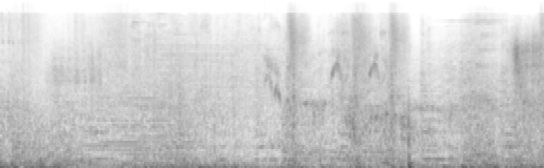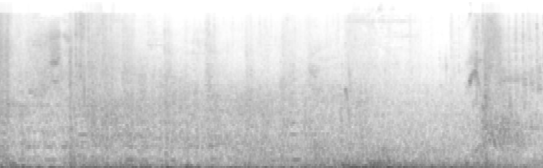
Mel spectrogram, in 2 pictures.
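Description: A Confringo spell explosion in Hogwarts Legacy: a loud, sustained rumbling blast with crackling debris and sharp bursts layered over a dense low roar, close and continuous throughout.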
